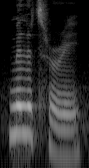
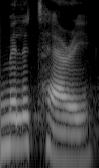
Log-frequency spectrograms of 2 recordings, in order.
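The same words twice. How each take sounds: First: It is said in a British accent. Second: It is said in an American accent. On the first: "the first version takes the British model" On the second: "the second version takes the American model"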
